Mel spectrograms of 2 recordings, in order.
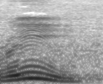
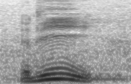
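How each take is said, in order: First: The r is heavy and thick. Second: The r is light and thin. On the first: The speaker calls it wrong. "jangan ri" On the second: The speaker calls it right. "Ra baris bawah dibaca nipislah"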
